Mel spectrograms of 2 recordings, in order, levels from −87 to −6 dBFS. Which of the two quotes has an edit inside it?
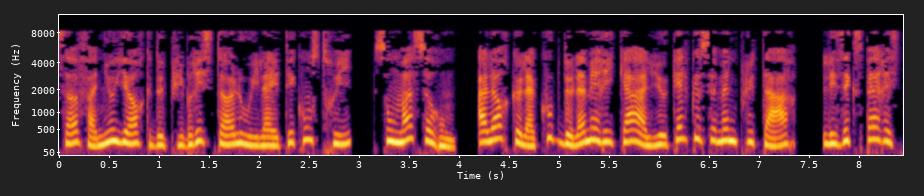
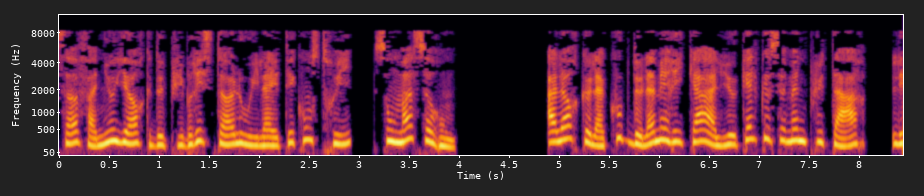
first; 1 cut; at 4.1 s

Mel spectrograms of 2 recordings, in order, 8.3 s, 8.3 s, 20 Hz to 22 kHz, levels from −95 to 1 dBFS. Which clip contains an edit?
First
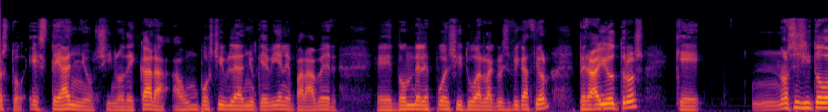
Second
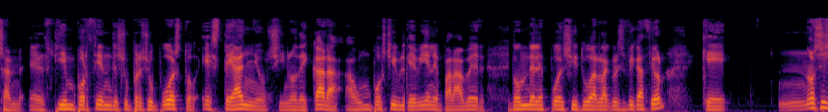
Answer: second; 3 cuts; at 4.0 s, 5.1 s, 6.9 s

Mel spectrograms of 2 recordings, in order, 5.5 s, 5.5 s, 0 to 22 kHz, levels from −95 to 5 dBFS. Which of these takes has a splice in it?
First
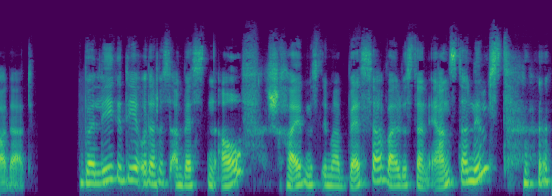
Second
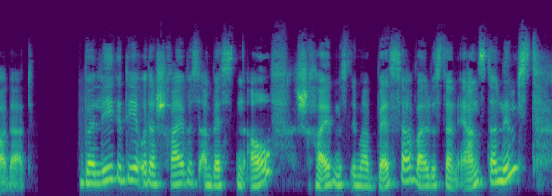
first; 1 cut; at 1.6 s

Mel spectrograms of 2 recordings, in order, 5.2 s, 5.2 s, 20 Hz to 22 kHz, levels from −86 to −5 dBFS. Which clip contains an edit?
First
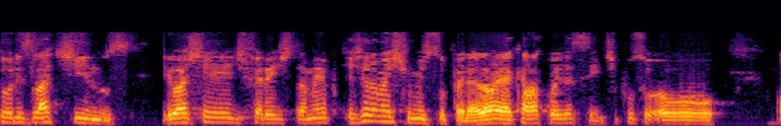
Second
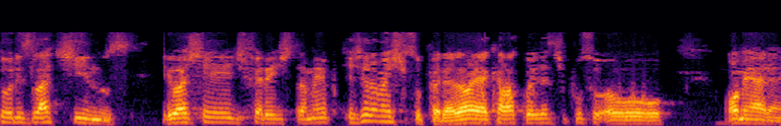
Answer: second; 2 cuts; at 2.7 s, 3.7 s

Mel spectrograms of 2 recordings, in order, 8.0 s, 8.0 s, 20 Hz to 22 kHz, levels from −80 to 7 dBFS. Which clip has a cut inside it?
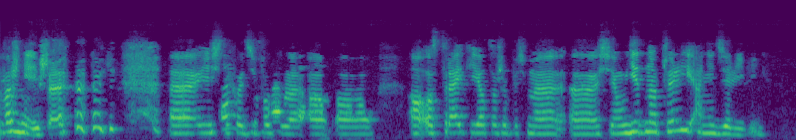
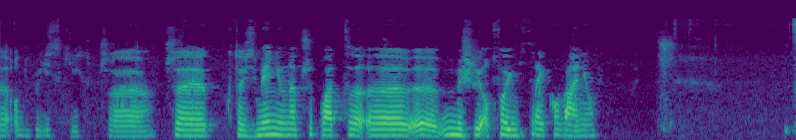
second; 1 cut; at 1.6 s

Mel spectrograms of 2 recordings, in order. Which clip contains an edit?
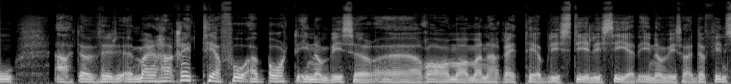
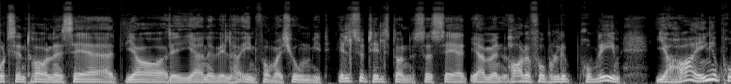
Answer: second; 4 cuts; at 1.7 s, 3.1 s, 4.6 s, 5.1 s

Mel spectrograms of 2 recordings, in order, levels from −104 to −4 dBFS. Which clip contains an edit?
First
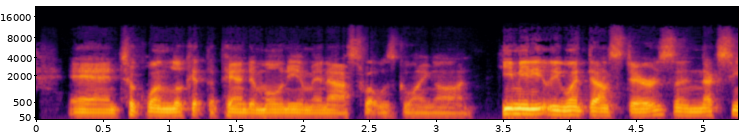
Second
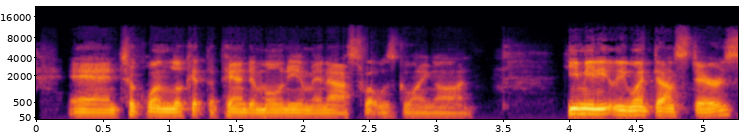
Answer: first; 1 cut; at 3.4 s

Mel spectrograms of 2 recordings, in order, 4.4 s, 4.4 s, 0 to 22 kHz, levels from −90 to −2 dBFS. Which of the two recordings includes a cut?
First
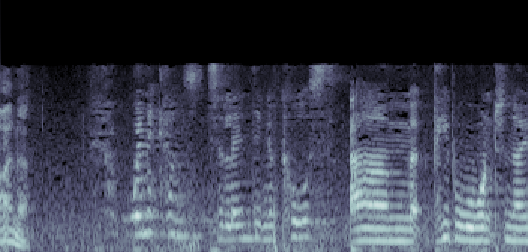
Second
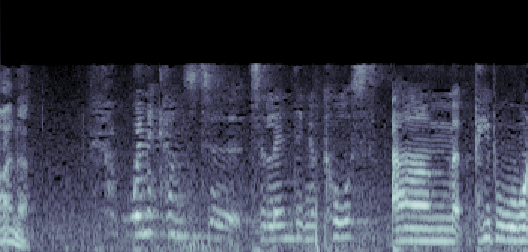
first; 1 cut; at 1.7 s

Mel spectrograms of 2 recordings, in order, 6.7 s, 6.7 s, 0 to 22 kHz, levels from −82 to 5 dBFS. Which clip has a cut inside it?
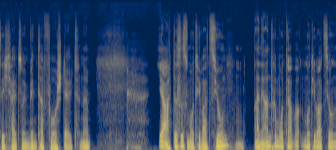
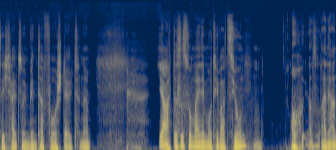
first; 2 cuts; at 3.7 s, 5.1 s

